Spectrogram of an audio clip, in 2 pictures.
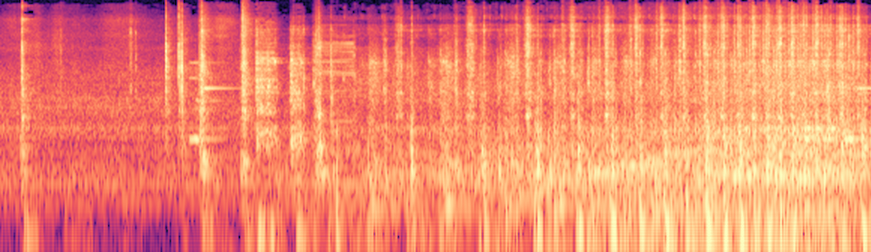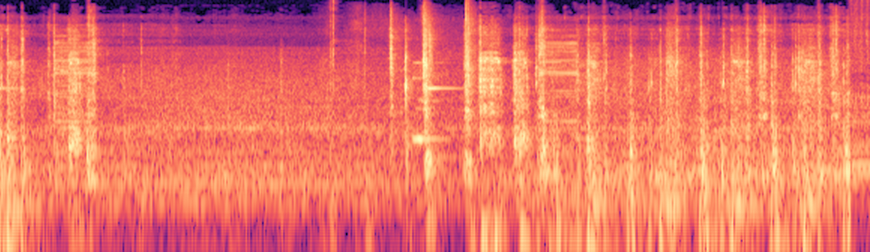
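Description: Computerised embroidery machine stitching a satin stitch, its needle running in a fast, even rhythm. It runs in two stretches: from about a second and a half in to about seven and a half seconds, loudest in the middle, then, after a quieter gap, again from about ten and a half seconds until just before the end.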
